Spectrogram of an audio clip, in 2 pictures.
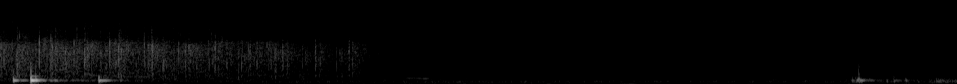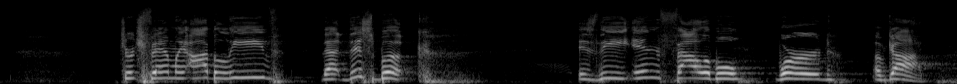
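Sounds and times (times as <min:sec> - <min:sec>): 
audience clapping hands: 0:00.0 - 0:04.2
speech: 0:10.8 - 0:14.0, 0:15.4 - 0:18.9.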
